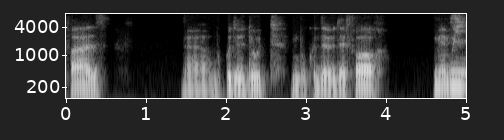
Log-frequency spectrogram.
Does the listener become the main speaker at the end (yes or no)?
no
